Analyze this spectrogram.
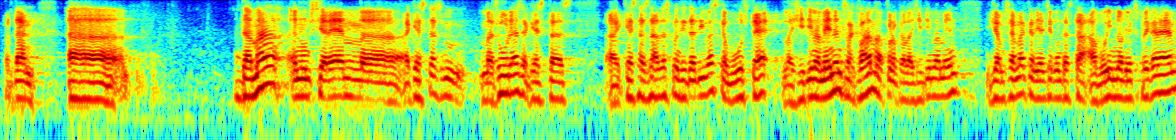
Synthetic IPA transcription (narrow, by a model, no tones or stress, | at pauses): pəɾt̪anə | d̪əmaənunsiəɾɛməkɛst̪əzməzuɾəzəkɛst̪əs | əkɛst̪əzðaðəskwənt̪it̪ət̪iβəskəβust̪ɛləʒit̪iməmenənzrəklaməpɾɔkələʒit̪iməmen | ʒɔms̬ɛmləkəliad͡ʒəkunt̪əst̪aʔəβujnoliəksplikəɾɛm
